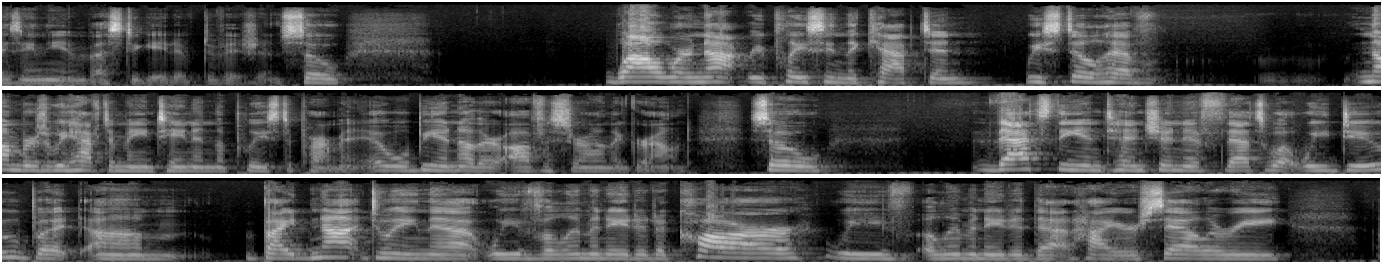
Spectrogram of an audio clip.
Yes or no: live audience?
no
